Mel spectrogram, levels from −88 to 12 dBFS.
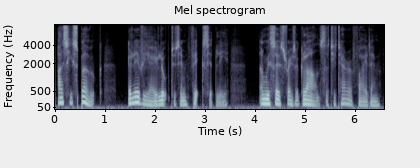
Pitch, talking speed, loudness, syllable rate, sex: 110 Hz, 165 wpm, -18 LUFS, 5.1 syllables/s, female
